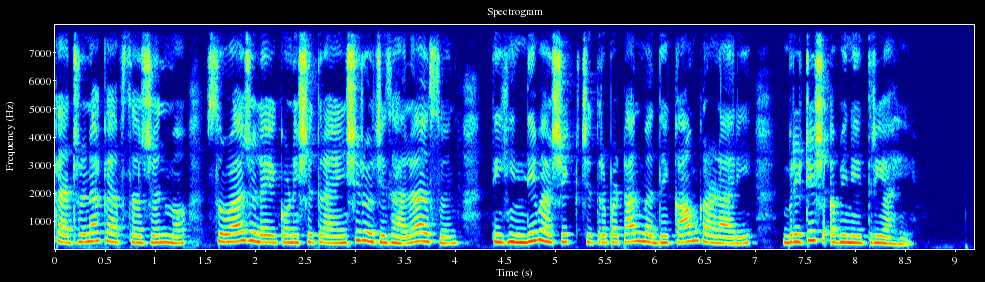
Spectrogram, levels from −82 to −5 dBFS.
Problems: background sounds at intervals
